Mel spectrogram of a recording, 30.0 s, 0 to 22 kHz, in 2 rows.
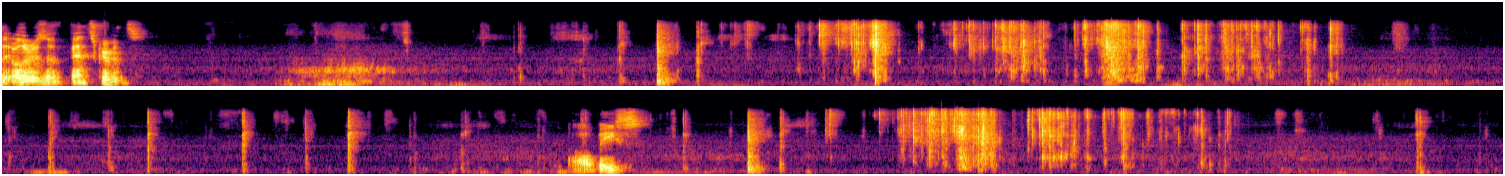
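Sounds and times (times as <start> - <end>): foil wrapper tearing and crinkling: 7.3 - 13.4, 23.2 - 27.3.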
